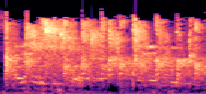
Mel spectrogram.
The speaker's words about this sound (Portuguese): Uma salva de palmas, assim.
